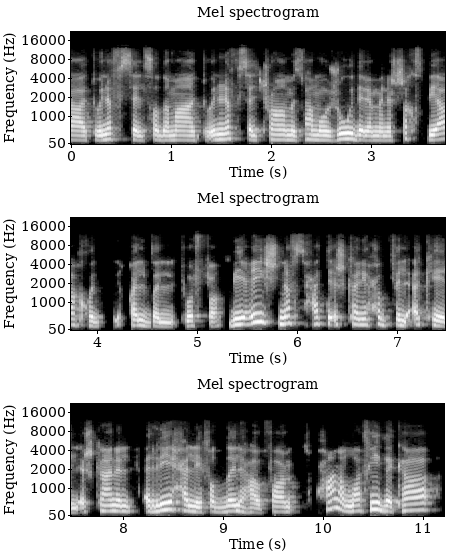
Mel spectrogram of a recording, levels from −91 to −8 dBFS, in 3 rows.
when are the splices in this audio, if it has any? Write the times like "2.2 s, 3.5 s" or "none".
2.3 s, 4.5 s, 8.1 s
